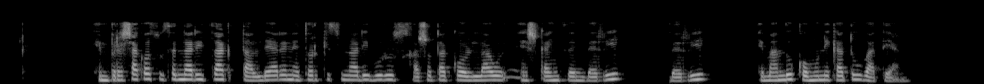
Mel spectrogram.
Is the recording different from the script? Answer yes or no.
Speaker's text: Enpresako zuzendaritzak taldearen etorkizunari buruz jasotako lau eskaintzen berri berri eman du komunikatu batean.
no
